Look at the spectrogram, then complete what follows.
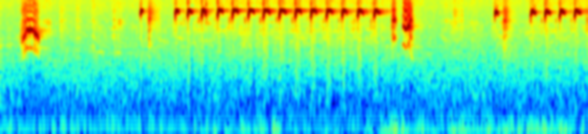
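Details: Konin song as a lure to make silent birds sing again: a loud chirp, then a rapid run of very high thin ticking notes, another chirp and a second short high run.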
